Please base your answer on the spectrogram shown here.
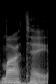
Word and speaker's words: MATE: Okay, so number 10 is PC Linux OS Mate, or Mate it's pronounced.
